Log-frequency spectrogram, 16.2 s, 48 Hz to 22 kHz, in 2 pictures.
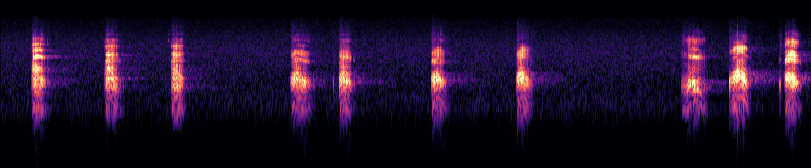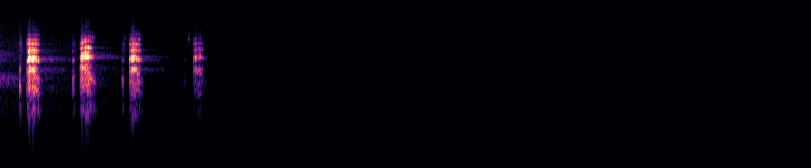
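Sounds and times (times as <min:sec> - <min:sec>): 
steppe eagle calling with rough croaking barks: 0:00.3 - 0:02.0, 0:02.9 - 0:03.7, 0:04.3 - 0:05.5, 0:06.8 - 0:10.2.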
